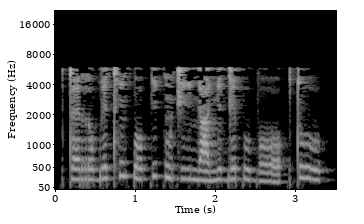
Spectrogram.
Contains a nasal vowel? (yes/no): yes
